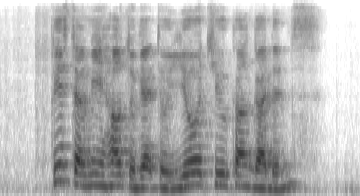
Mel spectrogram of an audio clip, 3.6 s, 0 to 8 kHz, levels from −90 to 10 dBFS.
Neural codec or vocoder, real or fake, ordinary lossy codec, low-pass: none; real; Opus, 32 kbps; 7.2 kHz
